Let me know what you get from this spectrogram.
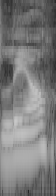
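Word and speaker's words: León: He got man of the match last game, the kid did, against Leon. So, I say Leon like it's French when it's Mexican.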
